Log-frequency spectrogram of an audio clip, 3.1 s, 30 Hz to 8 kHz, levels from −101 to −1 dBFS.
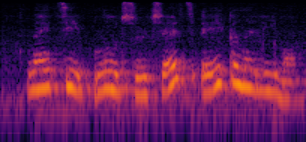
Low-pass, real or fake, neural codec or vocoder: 7.2 kHz; fake; vocoder, 22.05 kHz, 80 mel bands, HiFi-GAN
